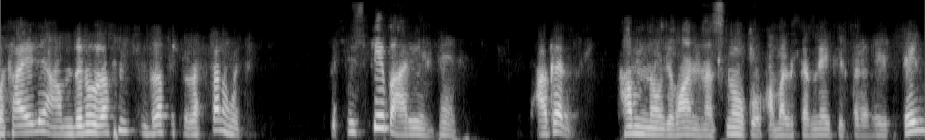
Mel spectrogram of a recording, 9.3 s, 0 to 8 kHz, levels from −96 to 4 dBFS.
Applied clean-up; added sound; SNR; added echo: neural mask model Resemble Enhance denoiser.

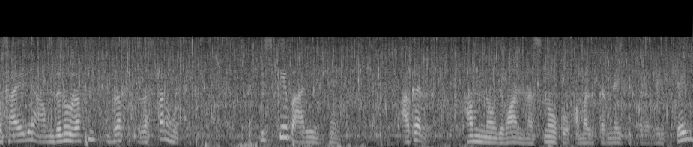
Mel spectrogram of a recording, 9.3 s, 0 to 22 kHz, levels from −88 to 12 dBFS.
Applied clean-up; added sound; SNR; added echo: none; Stream; 6 dB; none.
